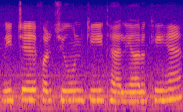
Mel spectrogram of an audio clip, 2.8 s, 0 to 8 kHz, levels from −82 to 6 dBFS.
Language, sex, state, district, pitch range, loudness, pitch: Hindi, female, Haryana, Rohtak, 215-230 Hz, -14 LUFS, 220 Hz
